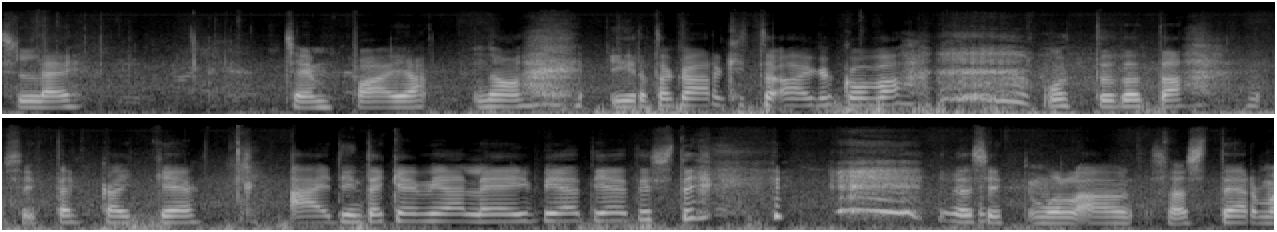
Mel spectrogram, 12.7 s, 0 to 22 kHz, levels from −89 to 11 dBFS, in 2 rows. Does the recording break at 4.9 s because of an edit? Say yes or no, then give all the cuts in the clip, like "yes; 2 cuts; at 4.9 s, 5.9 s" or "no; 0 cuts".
no; 1 cut; at 2.3 s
